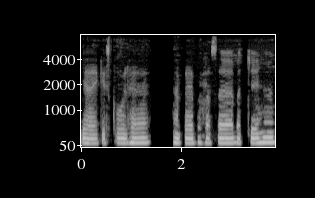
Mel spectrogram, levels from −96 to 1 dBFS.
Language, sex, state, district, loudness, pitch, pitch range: Hindi, male, Bihar, Muzaffarpur, -29 LUFS, 125 Hz, 120-130 Hz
